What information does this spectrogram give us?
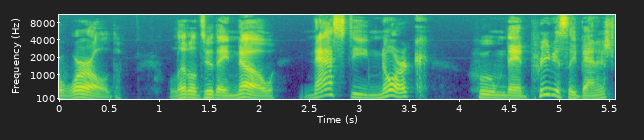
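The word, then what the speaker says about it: Gnasty Gnorc: We must note that Nasty Nork is spelled with G's at the beginning of it, so it looks like Ganasty Gnork, but it's Nasty Nork because he's half gnome and half orc.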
